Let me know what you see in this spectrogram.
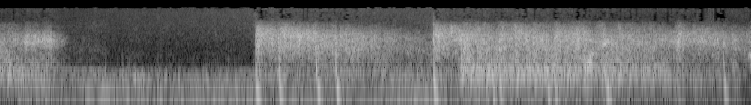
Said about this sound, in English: From the clearing, the squad of spies advances. Flashes of gunfire pierce the fog.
